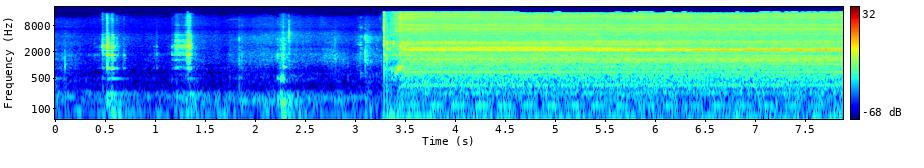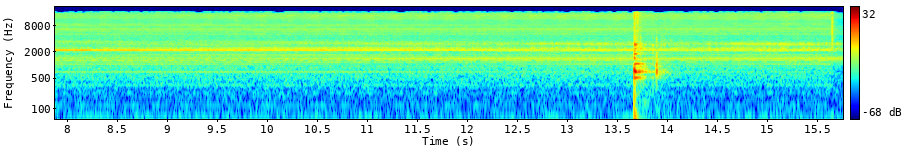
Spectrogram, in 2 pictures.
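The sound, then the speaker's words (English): After a few soft clicks, a vacuum pump starts up, pumping air out of a vacuum chamber holding a can of potato chips. A steady, whining mechanical drone runs continuously, broken near the end by one sharp, loud pop as the lowered pressure opens the can. “So what you saw there is that I was actually able to open the can of potato chips just by lowering the pressure outside.”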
